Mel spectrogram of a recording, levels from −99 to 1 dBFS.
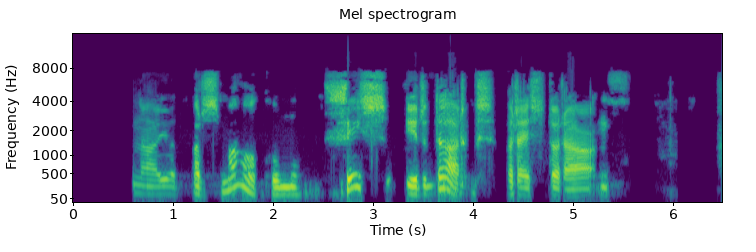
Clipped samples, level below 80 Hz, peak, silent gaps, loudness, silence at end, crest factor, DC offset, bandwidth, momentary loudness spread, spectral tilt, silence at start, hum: under 0.1%; -58 dBFS; 0 dBFS; 3.24-3.30 s, 4.24-4.34 s; -16 LUFS; 0.95 s; 18 dB; under 0.1%; 7.8 kHz; 13 LU; -3 dB/octave; 0.6 s; none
